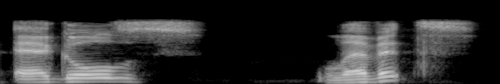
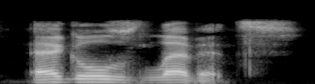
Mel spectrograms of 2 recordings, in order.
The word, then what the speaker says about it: Egils Levits: Yeah, Egils Levits, Egils. Last name Levits. Egils Levits.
